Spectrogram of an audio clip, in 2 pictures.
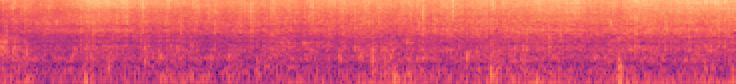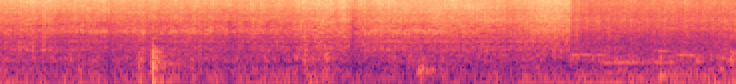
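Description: Potatoes and Malabar spinach seeds frying in a pan, a steady moderate sizzle broken by occasional clinks of a stirring utensil. The hiss brightens near the end.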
